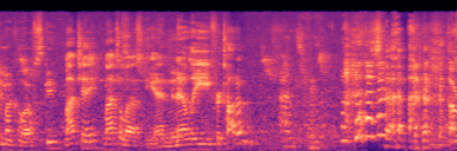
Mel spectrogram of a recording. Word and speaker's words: Maciej: Maciej Machilowski. Maciej Machilowski.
